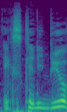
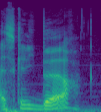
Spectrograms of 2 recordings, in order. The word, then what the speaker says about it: Excalibur: française comment on dit comment on prononce à la française toutes les warframe voilà vous dites toutes Excalibur vous dites pas excaliber voilà vous ne le dises pas vous le dises pas à l'anglaise ou quoi que ce soit donc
